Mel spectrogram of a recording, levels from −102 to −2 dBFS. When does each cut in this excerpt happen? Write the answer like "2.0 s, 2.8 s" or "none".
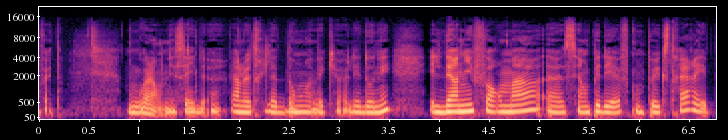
1.9 s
